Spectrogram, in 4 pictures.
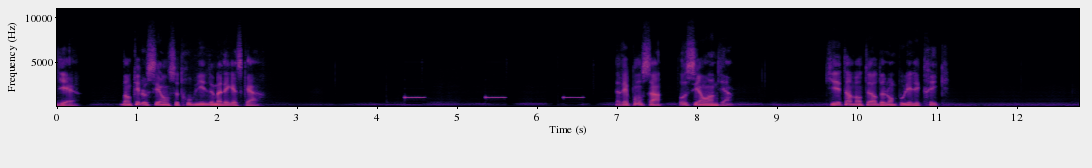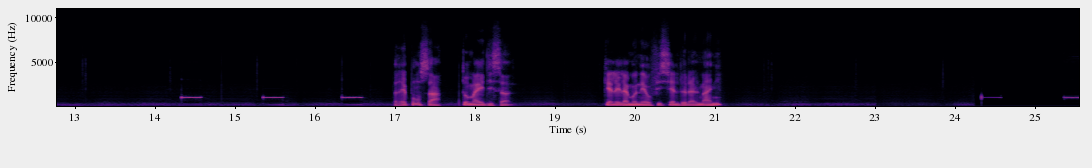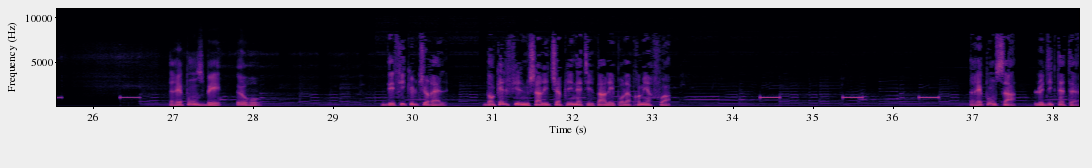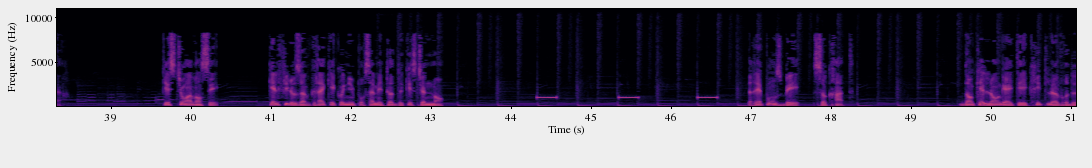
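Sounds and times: faint low hum: 0:00.0 - 0:24.3
timer beeps: 0:04.4 - 0:04.7, 0:06.4 - 0:06.7, 0:14.4 - 0:14.6, 0:15.4 - 0:15.7, 0:16.4 - 0:16.6, 0:26.4 - 0:26.6, 0:34.4 - 0:34.7, 0:35.4 - 0:35.7, 0:44.4 - 0:44.7, 0:45.4 - 0:45.7, 0:46.4 - 0:46.7
countdown timer beeps: 0:34.4 - 0:34.7, 0:44.4 - 0:44.8, 0:45.4 - 0:45.8, 0:46.4 - 0:46.8.

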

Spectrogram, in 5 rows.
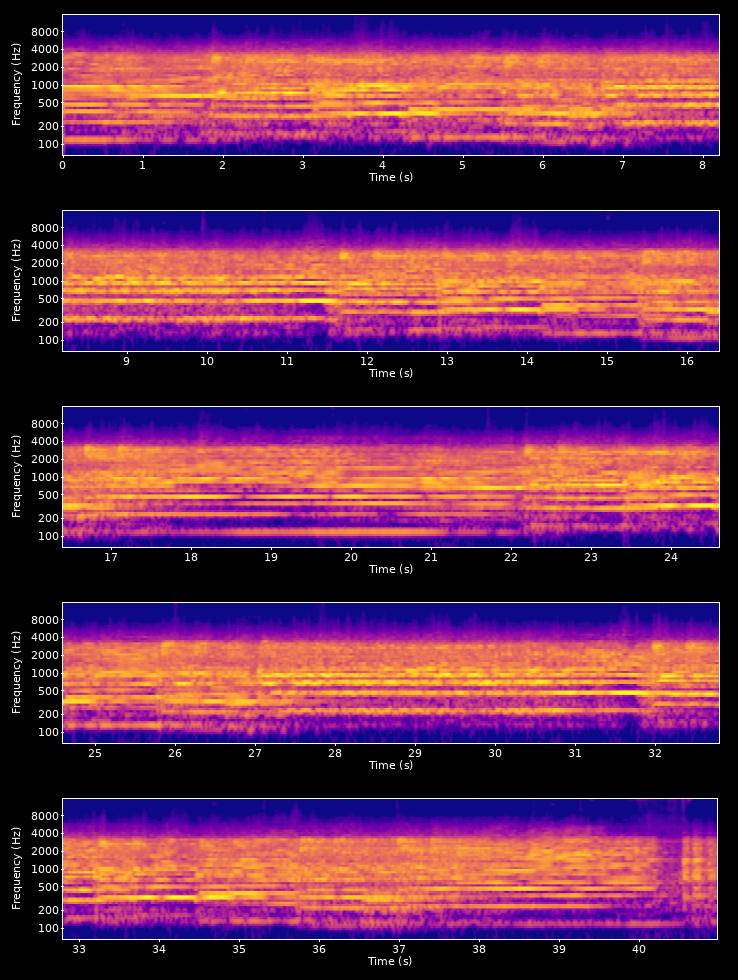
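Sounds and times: distorted electric guitars: 0:00.0 - 0:40.9.

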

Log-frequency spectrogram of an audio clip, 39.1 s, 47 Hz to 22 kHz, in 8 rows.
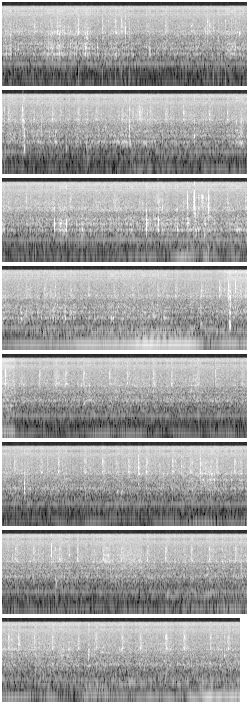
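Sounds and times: faint high ticks: 0:00.0 - 0:39.0
steady low hum: 0:00.0 - 0:39.0
mice claws clicking and scratching: 0:12.4 - 0:16.2.

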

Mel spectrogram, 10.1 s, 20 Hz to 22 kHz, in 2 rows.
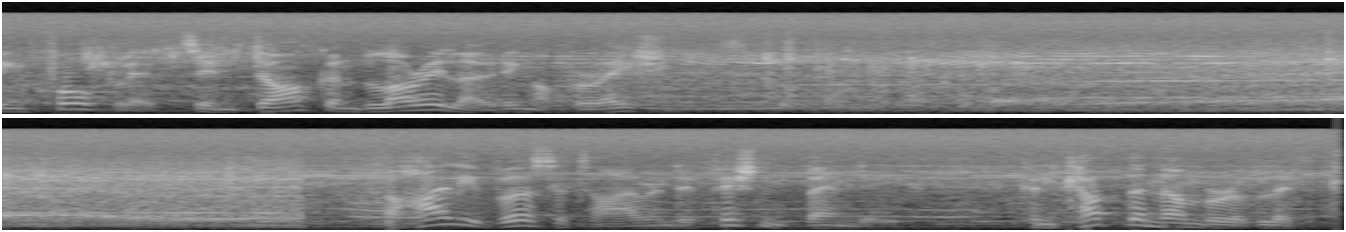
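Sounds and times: forklift motor whine: 0:02.0 - 0:06.8.

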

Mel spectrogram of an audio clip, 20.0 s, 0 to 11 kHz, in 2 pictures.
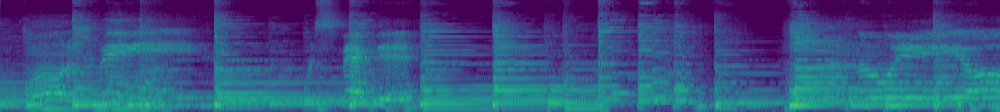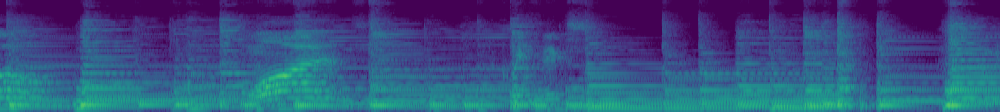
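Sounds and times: man singing: 0:00.0 - 0:05.2, 0:07.9 - 0:11.0, 0:12.2 - 0:16.4
acoustic guitar strumming: 0:00.0 - 0:20.0.

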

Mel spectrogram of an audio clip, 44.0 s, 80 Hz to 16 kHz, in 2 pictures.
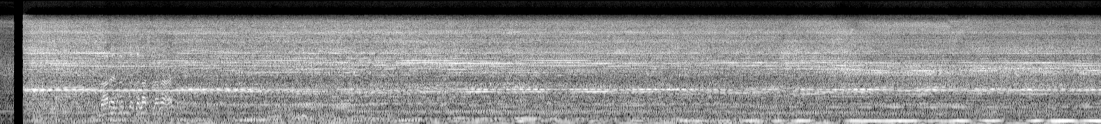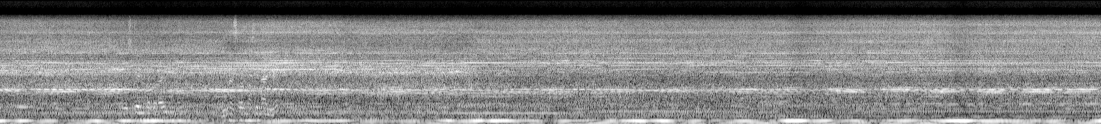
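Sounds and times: low hum cutting in and out: 0:00.0 - 0:29.2
glass grinding machine hum and whine: 0:00.0 - 0:44.0.

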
